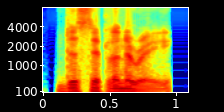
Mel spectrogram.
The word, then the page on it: Disciplinary: British English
